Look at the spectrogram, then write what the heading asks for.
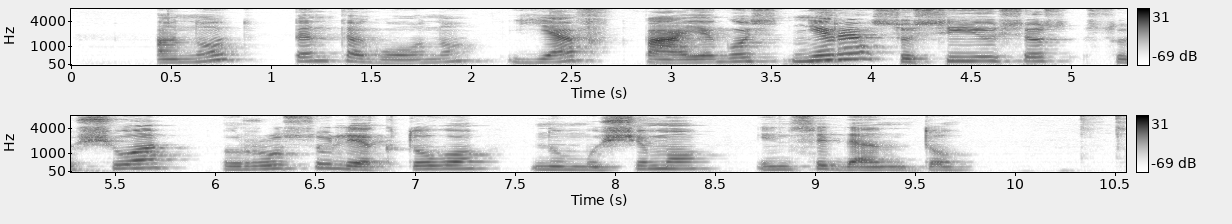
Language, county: Lithuanian, Šiauliai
